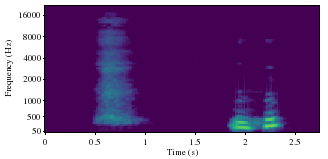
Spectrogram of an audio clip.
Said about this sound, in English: Listening to that little whisper as you breathe out. Feeling your chest rise and fall.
